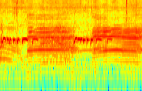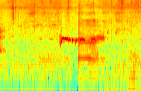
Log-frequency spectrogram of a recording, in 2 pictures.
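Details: Dozens of cows running along a countryside road, giving two long, rich, deep moos one after another, then a short fainter moo and a brief loud one, with quick high whistled notes at each call's start.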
